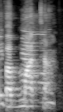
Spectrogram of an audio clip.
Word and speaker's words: Fatmata: I didn't do it just for over 10 years, but it's Fatmata. Exactly the way it looks. This is how it sounds. Phonetically. Three syllables.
